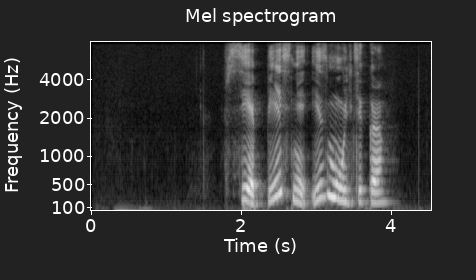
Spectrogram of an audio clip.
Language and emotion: Russian, positive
